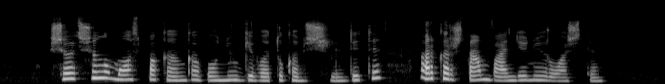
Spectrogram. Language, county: Lithuanian, Kaunas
